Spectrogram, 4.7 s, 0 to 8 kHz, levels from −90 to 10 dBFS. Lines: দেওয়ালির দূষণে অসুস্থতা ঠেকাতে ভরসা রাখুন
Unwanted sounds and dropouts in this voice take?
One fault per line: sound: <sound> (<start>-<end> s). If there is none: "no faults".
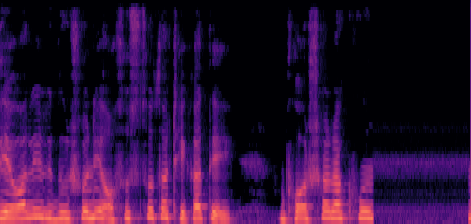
no faults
